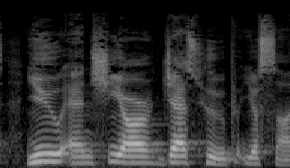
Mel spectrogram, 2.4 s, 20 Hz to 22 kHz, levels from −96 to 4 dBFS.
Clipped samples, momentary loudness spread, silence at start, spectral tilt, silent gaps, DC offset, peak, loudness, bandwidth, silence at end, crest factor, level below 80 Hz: under 0.1%; 9 LU; 0.25 s; -4.5 dB/octave; none; under 0.1%; -16 dBFS; -33 LUFS; 16 kHz; 0 s; 16 dB; -80 dBFS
